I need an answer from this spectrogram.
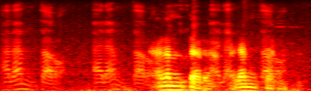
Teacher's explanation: আলাম এটার দিক খেয়াল করতে হবে আলাম যেন গুন্না না হয়ে যায়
